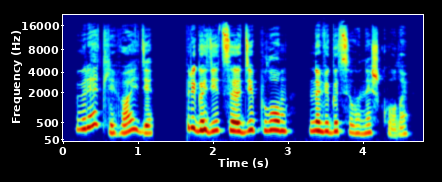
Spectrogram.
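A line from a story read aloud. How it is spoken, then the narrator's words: Calm. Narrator (Russian): сказала она спокойным тоном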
